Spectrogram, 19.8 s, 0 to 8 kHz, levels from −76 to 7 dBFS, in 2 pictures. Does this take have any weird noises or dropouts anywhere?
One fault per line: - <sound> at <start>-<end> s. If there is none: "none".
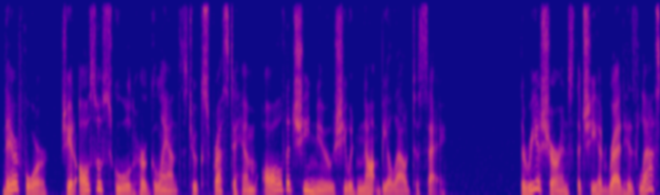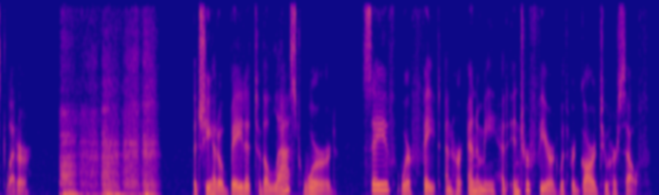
- breath at 10.8-12.3 s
